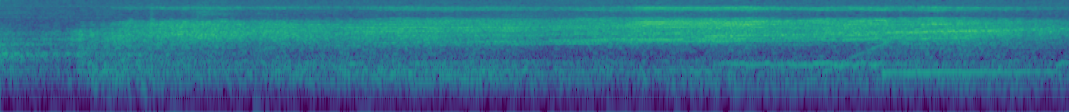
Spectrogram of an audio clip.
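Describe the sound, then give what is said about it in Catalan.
Jet-engine roar of a supersonic robot taking off, a loud, broad rushing blast that holds steady for several seconds and swells slightly toward the end. “Monstruo supersónico Jinrey, despega.”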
